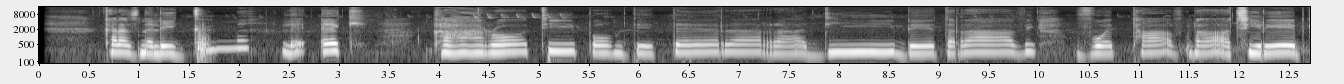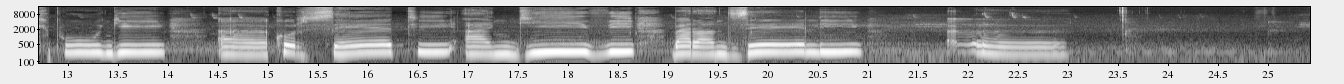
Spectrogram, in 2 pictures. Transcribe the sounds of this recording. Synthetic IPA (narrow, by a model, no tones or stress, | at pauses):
kaɾazanəleɡymə | leeki̥ | kʰaɾot̪ipɔmd̪et̪ɛɾərad̪ibet̪ravi | vot̪ʰavunət͡siɾebiki̥pʰuŋɡi | kʰoɾz̥et̪ʰiaŋɡivibaɾand͡ʒeli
